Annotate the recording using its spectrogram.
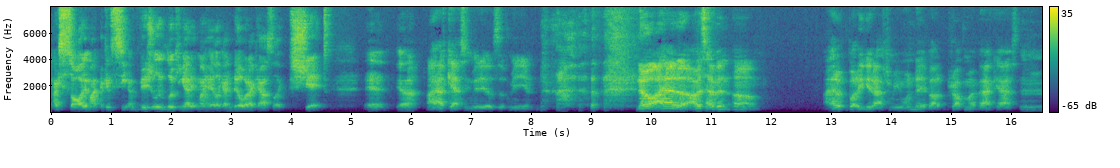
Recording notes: I lost the audio files to this podcast and had to use the audio from camera microphones.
